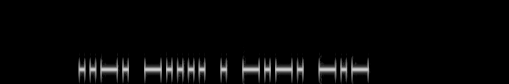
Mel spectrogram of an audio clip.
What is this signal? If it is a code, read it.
Morse code, heard as a keyed tone, about 21 wpm, 700 Hz. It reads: F6ECK
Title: DXCC-100 Call Signs - 5 Characters - 22wpm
